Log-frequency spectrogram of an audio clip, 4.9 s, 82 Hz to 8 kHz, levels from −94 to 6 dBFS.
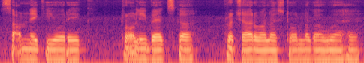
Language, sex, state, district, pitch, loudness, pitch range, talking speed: Hindi, male, Uttar Pradesh, Lucknow, 110 Hz, -14 LUFS, 105-110 Hz, 160 wpm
